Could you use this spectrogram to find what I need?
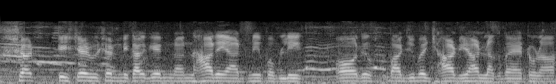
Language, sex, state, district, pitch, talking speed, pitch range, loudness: Hindi, male, Maharashtra, Mumbai Suburban, 155 Hz, 235 wpm, 145-165 Hz, -16 LUFS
